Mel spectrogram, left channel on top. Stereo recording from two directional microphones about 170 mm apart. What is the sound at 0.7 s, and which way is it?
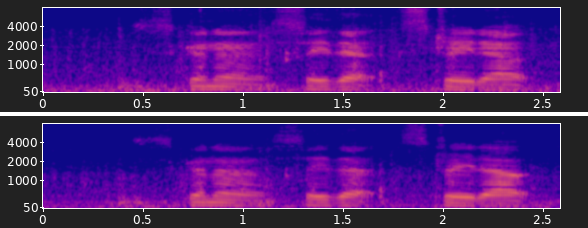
Speech, 10° right (ahead or behind).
